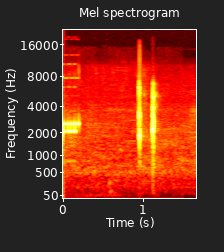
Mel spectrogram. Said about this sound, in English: Phone rings. Phone rings.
